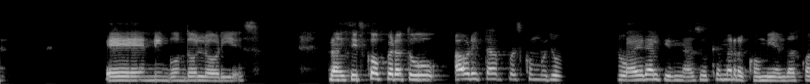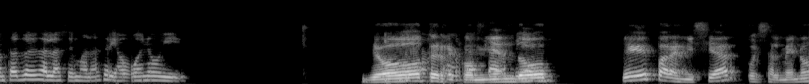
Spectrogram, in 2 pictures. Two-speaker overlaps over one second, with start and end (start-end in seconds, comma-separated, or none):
12.1-13.7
